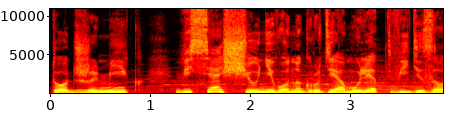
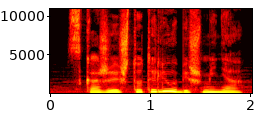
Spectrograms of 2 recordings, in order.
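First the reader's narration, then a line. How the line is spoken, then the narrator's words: Soft command. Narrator (Russian): мягко приказал шейх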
